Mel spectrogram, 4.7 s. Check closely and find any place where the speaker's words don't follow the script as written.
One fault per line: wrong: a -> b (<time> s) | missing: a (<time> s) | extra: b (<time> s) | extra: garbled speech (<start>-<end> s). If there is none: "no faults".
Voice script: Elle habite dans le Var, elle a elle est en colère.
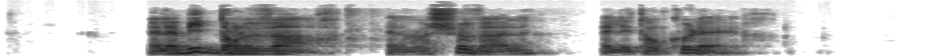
extra: un cheval (2.0 s)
